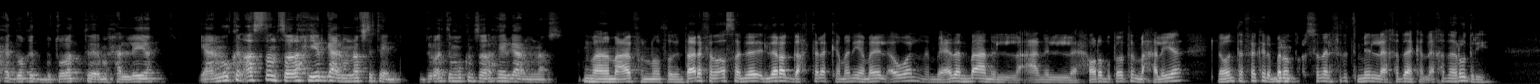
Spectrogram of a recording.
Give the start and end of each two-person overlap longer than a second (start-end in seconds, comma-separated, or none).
none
